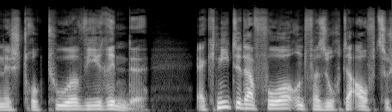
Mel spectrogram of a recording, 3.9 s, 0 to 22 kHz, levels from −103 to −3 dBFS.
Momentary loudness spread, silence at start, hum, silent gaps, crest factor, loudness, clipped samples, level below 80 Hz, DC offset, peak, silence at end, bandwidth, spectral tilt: 10 LU; 0 s; none; none; 18 dB; -22 LUFS; under 0.1%; -54 dBFS; under 0.1%; -4 dBFS; 0 s; 15.5 kHz; -5.5 dB/octave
